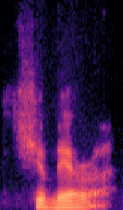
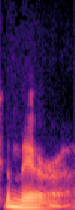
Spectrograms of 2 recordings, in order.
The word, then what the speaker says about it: chimera: I used to pronounce it chimera, which is like a dreamy illusion, but it's really pronounced chimera.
